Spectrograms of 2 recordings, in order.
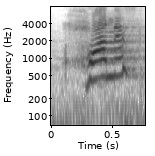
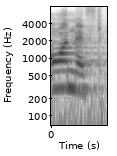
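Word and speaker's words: honest: कोई बच्चा, कोई लोग हॉनेस्ट पढ़ते हैं, लेकिन ये प्रोनाउंसिएशन गलत होता है, हम इसे ऑनेस्ट पढ़ते हैं। क्या बोलते हैं, ऑनेस्ट।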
